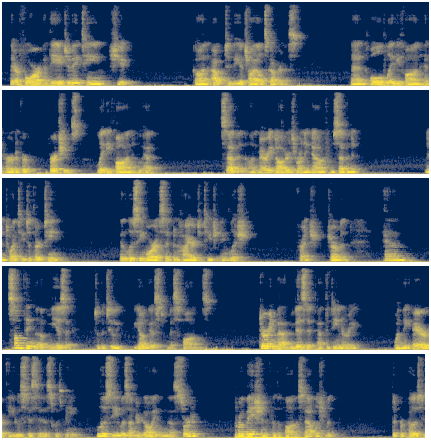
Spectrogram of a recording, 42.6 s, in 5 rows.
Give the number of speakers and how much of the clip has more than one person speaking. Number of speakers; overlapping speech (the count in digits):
1, no overlap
